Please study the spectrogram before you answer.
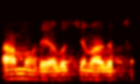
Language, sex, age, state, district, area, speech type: Sanskrit, male, 18-30, Odisha, Ganjam, rural, conversation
